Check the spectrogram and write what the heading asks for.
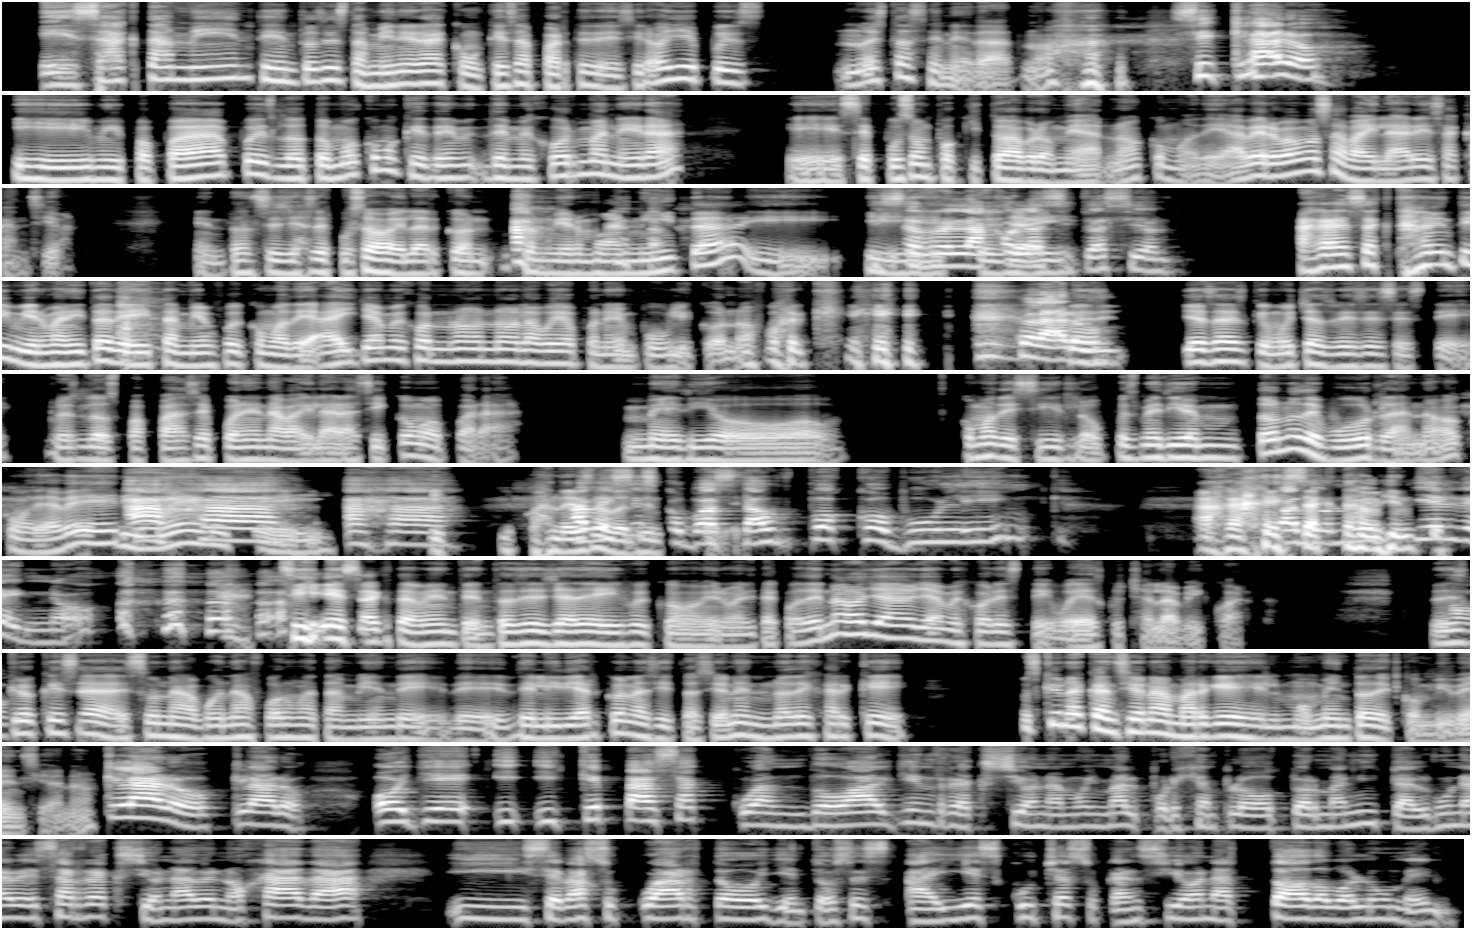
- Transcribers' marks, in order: laughing while speaking: "¿no?"; chuckle; laugh; laughing while speaking: "exactamente"; cough; tapping; laughing while speaking: "Porque"; laughing while speaking: "Ajá, exactamente"; laugh
- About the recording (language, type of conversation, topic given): Spanish, podcast, ¿Cómo manejas las canciones que a algunas personas les encantan y a otras no les gustan?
